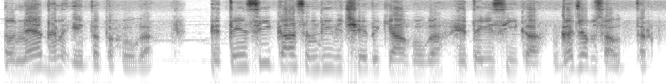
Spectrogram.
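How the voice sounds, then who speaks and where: A man's voice: high-pitched, big pitch swings, rapid-fire, bright, forceful tone. A man teaching an online exam-prep lesson, coaxing the class and repeating his questions.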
